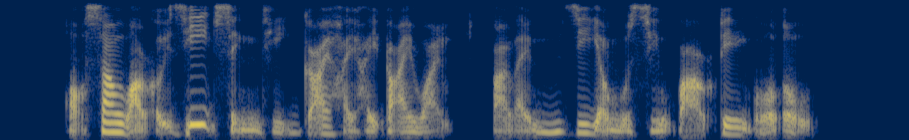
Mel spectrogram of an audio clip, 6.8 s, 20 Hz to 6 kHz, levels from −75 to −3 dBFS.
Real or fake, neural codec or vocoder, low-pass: fake; autoencoder, 44.1 kHz, a latent of 192 numbers a frame, MeloTTS; 5.4 kHz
